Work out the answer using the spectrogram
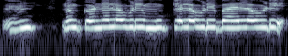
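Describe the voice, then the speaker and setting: A woman's voice: very high-pitched, flat delivery, a little fast, sharp tone, no echo, studio quality. A woman voicing a sick, clingy little girl who whimpers and pleads to be carried, in a family moral drama. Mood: whiny tearful.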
